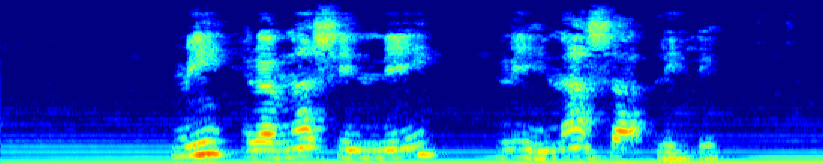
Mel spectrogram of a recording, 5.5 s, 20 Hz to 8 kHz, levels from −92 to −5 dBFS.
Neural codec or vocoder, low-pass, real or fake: none; 7.2 kHz; real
